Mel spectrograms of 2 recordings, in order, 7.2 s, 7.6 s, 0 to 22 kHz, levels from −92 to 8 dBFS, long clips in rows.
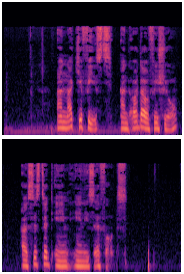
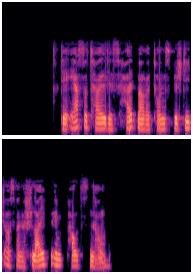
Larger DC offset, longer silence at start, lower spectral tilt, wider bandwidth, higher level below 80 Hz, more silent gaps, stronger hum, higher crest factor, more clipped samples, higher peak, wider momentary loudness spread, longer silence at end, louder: neither; second, 0.55 s vs 1.2 s; second, -4 dB/octave vs -5.5 dB/octave; first, 12 kHz vs 7.8 kHz; about the same, -54 dBFS vs -56 dBFS; second, none vs 5.02-5.08 s; neither; about the same, 20 dB vs 18 dB; neither; second, -6 dBFS vs -2 dBFS; first, 13 LU vs 8 LU; second, 0.65 s vs 1.65 s; second, -24 LUFS vs -19 LUFS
